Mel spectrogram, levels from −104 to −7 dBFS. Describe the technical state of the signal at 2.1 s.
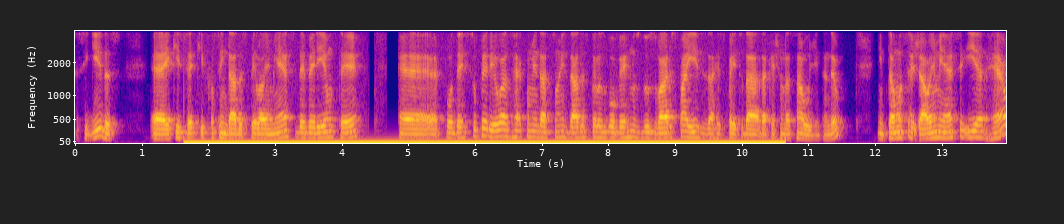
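At 2.1 s the signal carries a DC step. At 1.63 s the waveform's zero line jumped to a new offset, and it holds until 10.65 s. A shift like this comes from a converter recalibrating or an offset input being switched in. Its onset registers as a low thump, and its return at 10.65 s gives a second one. Between them the speech continues unchanged. At 2.1 s you are inside this shifted stretch.

Just before, from 2.00 to 2.06 s, there is short concealed packet loss. About 40 ms of audio never reached the decoder in time. The receiver covered the gap by extending the preceding sound, pitched if voiced and as shaped noise if not. It then crossfaded back into real audio. The result is a brief smear or wobble, and a short consonant there can disappear. The call codec's narrow band, with nothing above 4 kHz, fits G.711 at 64 kbps.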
